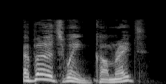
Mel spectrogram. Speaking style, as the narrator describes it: said

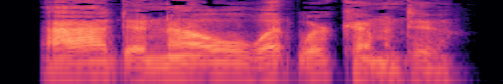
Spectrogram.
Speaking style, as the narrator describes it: he said softly

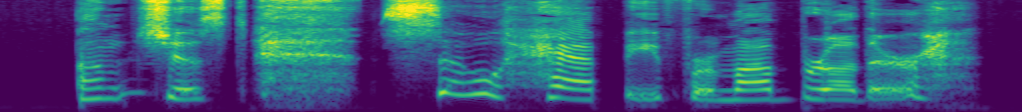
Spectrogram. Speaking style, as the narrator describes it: she said through her sobs

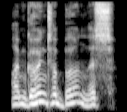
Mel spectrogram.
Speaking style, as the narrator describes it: he grunted

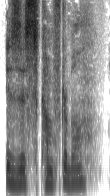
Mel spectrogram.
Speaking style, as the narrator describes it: he mumbles

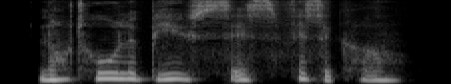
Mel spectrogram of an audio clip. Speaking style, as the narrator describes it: Carol says quietly

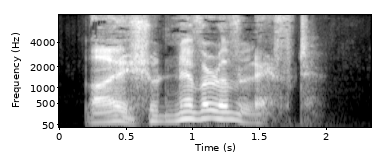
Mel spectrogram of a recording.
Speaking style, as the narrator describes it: Flint grumbled

